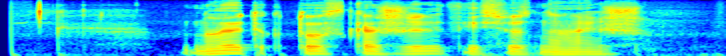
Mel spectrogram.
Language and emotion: Russian, neutral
